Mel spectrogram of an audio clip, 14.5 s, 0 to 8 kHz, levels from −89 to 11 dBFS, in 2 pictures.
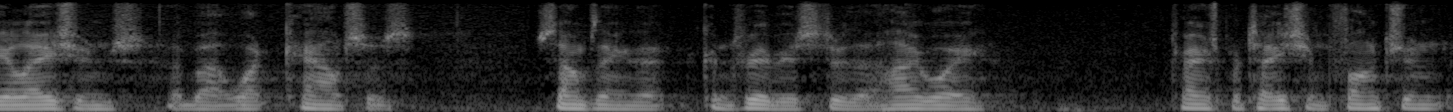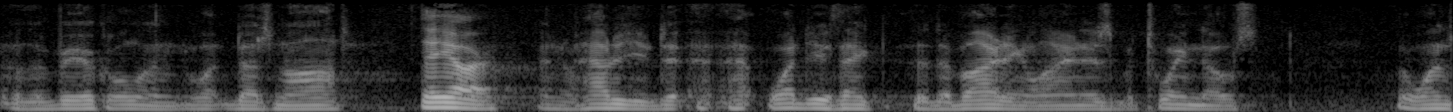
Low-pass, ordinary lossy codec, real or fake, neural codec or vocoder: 7.2 kHz; Opus, 32 kbps; real; none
